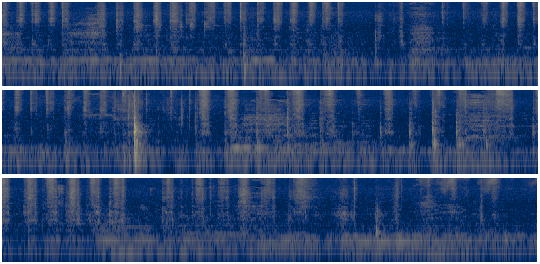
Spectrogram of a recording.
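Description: Flat paintbrush rubbing and scratching over a stretched canvas in many short, faint strokes, with a single sharp tap about eight seconds in.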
